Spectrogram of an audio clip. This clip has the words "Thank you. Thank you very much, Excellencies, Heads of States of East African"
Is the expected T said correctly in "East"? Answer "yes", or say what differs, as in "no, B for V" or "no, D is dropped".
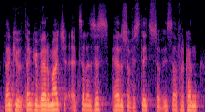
no, T is dropped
